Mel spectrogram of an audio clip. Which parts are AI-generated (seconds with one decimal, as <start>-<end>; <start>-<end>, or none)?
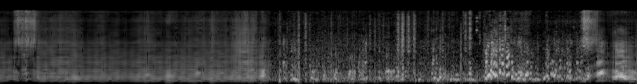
0.0-2.7; 5.9-6.4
